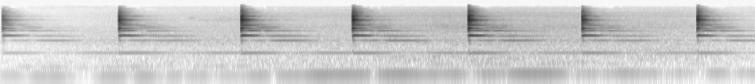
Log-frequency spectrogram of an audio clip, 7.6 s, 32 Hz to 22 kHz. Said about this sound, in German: So wie die älteste Bronzegussglocke Bayerns. Sie hängt im Turm der Pfarrkirche Mariä Namen von Iggensbach im Landkreis Deggendorf, ist 45 Zentimeter hoch, auf das Jahr 1144 datiert und wird nur noch als Totenglöckchen geläutet, von Hand.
